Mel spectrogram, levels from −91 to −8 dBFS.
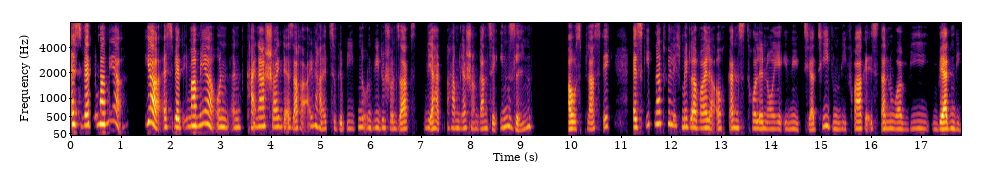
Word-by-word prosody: Es 295 -4 +5
wird 275 +1 +8
immer 300 +2 +8
mehr, 340 -2 -3 0.5
ja, 350 -3 +8
es 225 +1 -2
wird 225 -3 +6
immer 255 +4 +5
mehr 290 -3 +2
und 225 -1 -2
und 220 +1 -8
keiner 240 +2 +2
scheint 230 -1 -1
der - - -3
Sache 220 - -2
Einhalt 205 -9 -6
zu 190 +1 -13
gebieten 185 +6 -9
und 215 -4 -9
wie 205 0 -5
du 210 +2 -7
schon 185 -2 -9
sagst: 180 +2 -1
„Wir 200 -1 -1
ha 165 - -3 0.2
haben 195 0 -6
ja 190 +2 -6
schon 180 -3 -8
ganze 180 0 -5
Inseln 210 - -5 0.7
aus 180 0 +5
Plastik.” 195 +7 -5 0.4
Es 220 0 +3
gibt 295 +4 -12
natürlich 305 -4 -2
mittlerweile 210 -3 +1
auch 190 +1 -8
ganz 200 +1 -3
tolle 190 -2 -3
neue 175 -1 -8
Initiativen. 175 +4 -8
Die 170 -1 -17
Frage 185 +3 0
ist 175 +1 -13
dann 180 +1 -2
nur, 175 -3 -7
wie 180 0 -13
werden 175 +2 +6
die 165 -3 -16
200 Hz, 165 wpm, -22 LUFS, 180-235 Hz, 0.7 s, wird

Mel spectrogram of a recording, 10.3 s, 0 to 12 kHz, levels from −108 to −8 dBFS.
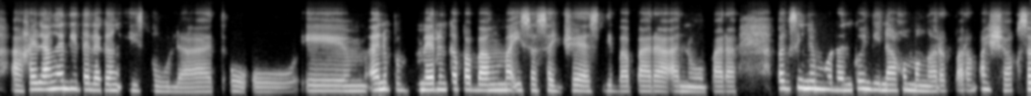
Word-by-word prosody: ah, 190 - -1
kailangan 240 +4 +5
din 260 - 0
talagang 215 -2 0
isulat 165 -4 -8 0.2
oo, 160 -2 -11
and 185 -1 -3
ano 230 +4 +4
pa 225 - -13 0.2
meron 225 +1 +5
ka 250 - +1
pa 230 - +4
bang 210 -1 +3
maisa 215 -1 +1
suggest 190 -1 -1
'di 195 - -11
ba 175 0 -4
para 180 -2 -1
ano, 170 -2 -3
para 175 0 -3 0.4
pag 275 -2 0
sinimulan 250 -6 +4
ko 270 - 0
hindi 245 -3 +1
na 205 -1 +1
ako 225 +2 -3
mangarap 190 -2 -3
parang 200 +1 -7
ay 245 - -2
shocks 205 +3 +2
200 Hz, 175 wpm, -24 LUFS, 180-225 Hz, 0.4 s, kailangan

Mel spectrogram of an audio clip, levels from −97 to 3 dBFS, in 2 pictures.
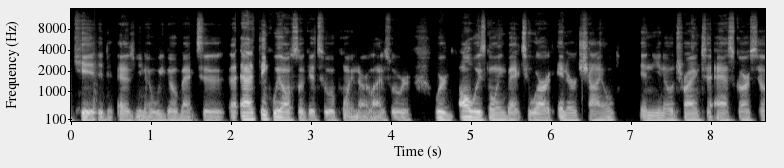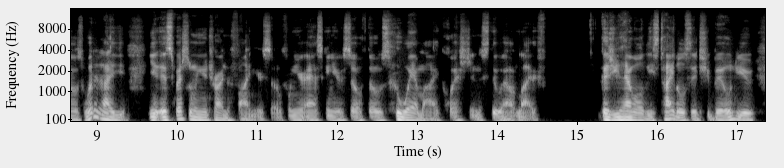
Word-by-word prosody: kid - - +1
as, 75 -3 -3
you - - -4
know, 65 - -4
we 70 0 -3
go 75 0 -3
back 70 -1 -4
to 70 -3 -3
I 110 0 +5
I 110 - +6
think 125 0 +2
we 100 -2 +7
also 85 -2 +1
get - - -4
to - - -1
a 75 - -4
point - - -7
in - - -4
our 65 - -7
lives - - -6
where - - -4
we're 70 -1 -5 0.4
we're - - -2
always 90 -3 +7
going 85 -1 -1
back 80 -1 -3
to 85 - -1
our 75 0 0
inner 80 -3 0
child 80 +6 -4 0.3
and, 80 0 -1
you 80 - 0
know, 75 -1 -2
trying 80 0 -2
to 70 - -7
ask 75 -3 -3
ourselves, 75 +1 -4
"What - - +2
did 185 -11 -1
I" 110 - +5
y 90 -1 0 0.3
y 100 - +6
especially 115 +5 +4
when 90 - +4
you're 90 - +2
trying 80 -4 -1
to - - -3
find - - -6
yourself, - - -5
when 75 - -6
you're 80 0 -3
asking 80 -1 -4
yourself 70 0 -3
those 70 0 -3
"Who 95 -6 +8
am 75 -3 -1
I?" 60 - -9 0.2
questions 70 -1 -8
throughout - - -3
life, - - -7 0.8
'cause 100 -3 +8
you 95 +1 +7
have 95 -1 +8
all 80 -2 +1
these 75 +1 -2
titles 85 0 +2
that 70 -3 -4
you - - -10
build, 80 +8 +2
you 80 -5 +2
80 Hz, 240 wpm, -24 LUFS, 75-90 Hz, 0.8 s, Who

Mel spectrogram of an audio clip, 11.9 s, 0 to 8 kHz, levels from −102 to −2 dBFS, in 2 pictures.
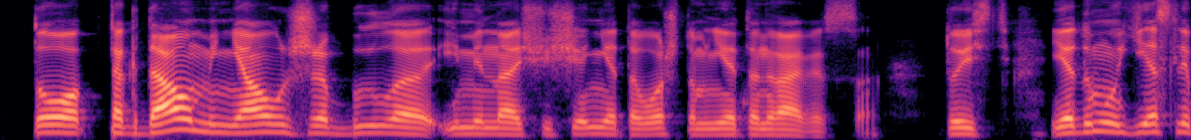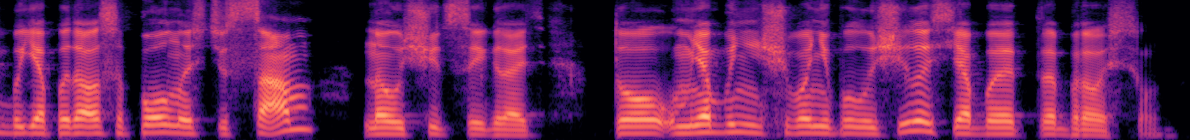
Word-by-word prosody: то 160 -1 +3
тогда 155 +7 +7
у 230 - +4
меня 165 -4 +3
уже 160 -3 -1
было 145 0 -1
именно 135 -1 -2
ощущение 130 +2 -3
того, 125 +1 -3
что 125 - -9
мне 120 +1 -2
это 125 +1 -3
нравится. 115 -6 -2 0.3
То 135 - -2
есть, 130 -3 -3 0.2
я 155 +4 +4
думаю, 180 +3 -2
если 175 +2 -2
бы 150 -3 -5
я 150 -1 +2
пытался 150 0 +1
полностью 145 -5 -2
сам 230 - +2 0.2
научиться 130 -1 -2
играть, 115 -2 -3 0.3
то 145 0 +2
у - - -9
меня 160 +3 +5
бы 170 +1 -5
ничего 155 -2 -4
не 150 -1 -2
получилось, 145 +7 -2
я 145 - +4
бы 140 0 -4
это 130 -1 -2
бросил. 115 -1 -6
145 Hz, 180 wpm, -24 LUFS, 130-160 Hz, 0.3 s, тогда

